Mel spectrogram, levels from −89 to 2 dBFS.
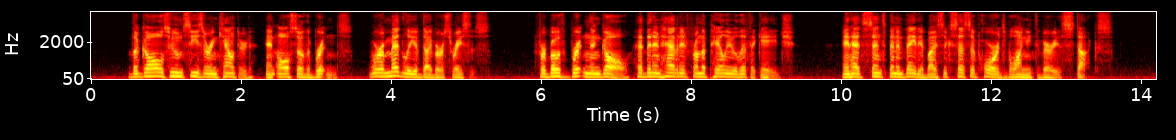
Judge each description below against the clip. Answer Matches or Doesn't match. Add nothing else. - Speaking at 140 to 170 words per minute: Matches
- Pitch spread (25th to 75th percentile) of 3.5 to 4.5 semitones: Matches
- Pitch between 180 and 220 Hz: Doesn't match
